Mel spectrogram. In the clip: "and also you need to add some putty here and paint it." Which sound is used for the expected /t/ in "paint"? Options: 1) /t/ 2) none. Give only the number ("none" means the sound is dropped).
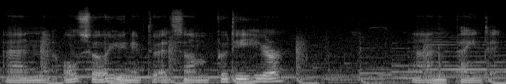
1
